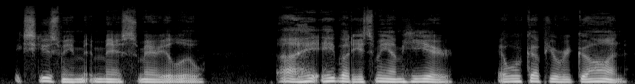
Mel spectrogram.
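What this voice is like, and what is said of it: Whispering. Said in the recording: “Let me just whisper to him.”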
